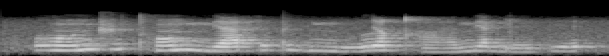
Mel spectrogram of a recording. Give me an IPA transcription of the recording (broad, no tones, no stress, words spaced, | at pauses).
ʁũnd͡ʒṳ tʰõb mʲæhe̤t i̤b mʲṳ liqʰæ̤mʲæ ɡe̤pʲe̤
